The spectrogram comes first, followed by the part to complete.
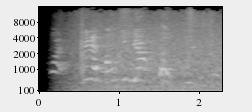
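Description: Young children's high-pitched voices calling and chattering, with swooping sing-song pitch, over a steady low rumble.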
